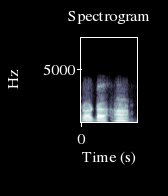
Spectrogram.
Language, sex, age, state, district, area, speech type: Malayalam, male, 45-60, Kerala, Idukki, rural, conversation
